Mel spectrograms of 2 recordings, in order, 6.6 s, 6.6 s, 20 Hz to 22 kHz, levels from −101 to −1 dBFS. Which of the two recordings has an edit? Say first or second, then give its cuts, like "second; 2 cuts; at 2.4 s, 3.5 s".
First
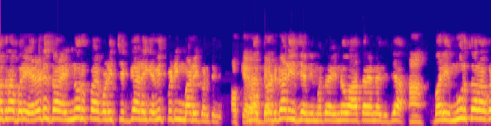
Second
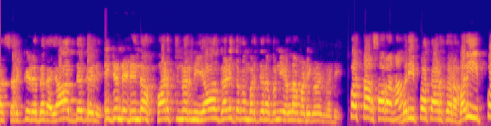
second; 2 cuts; at 1.4 s, 4.6 s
